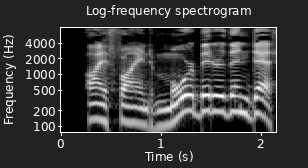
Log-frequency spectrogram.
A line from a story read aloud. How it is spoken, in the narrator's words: he cried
